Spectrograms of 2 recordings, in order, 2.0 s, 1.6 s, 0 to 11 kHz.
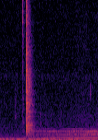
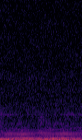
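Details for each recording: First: Tektronix 547 oscilloscope cooling fan after cleaning the blades and reinstalling: click at switch-on, then a smooth whir rising steadily in pitch over a few seconds and settling; fan spins up quickly and moves air. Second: Tektronix 547 oscilloscope from a thrift shop, first switched on without a Variac: cooling fan turns with a low steady hum and faint tone, no rising spin-up; sluggish fan needing lubrication.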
